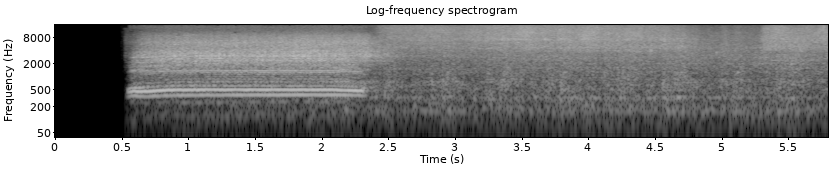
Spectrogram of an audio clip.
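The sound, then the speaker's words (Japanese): A loud, sustained steam whistle blows for nearly two seconds with a rich harmonic tone, then gives way to the steady rumble and chug of a train pulling away, with no voices. “列車は走り去り、ノブシの顔はすぐに消えた。ナミさんは呆然として行く汽車を見送る。”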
